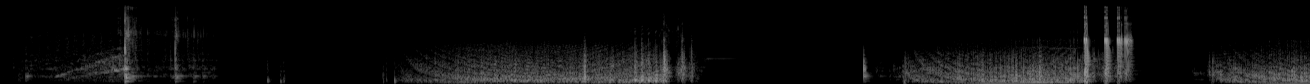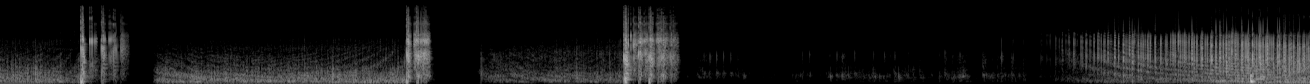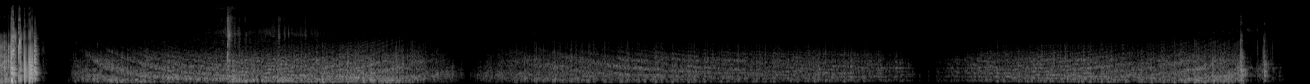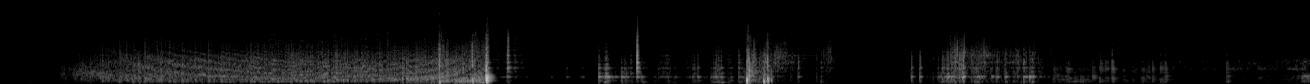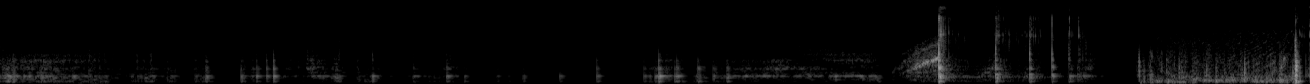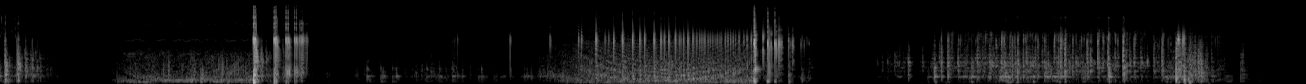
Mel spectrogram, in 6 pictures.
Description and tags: HOSE PVC 03
A marble is rolling true a hose pipe, microphone is placed into the hose pipe.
